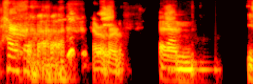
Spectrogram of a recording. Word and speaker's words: Hereford: like yoga retreats in Hartford at the farm, right? And you mentioned Bhakti as well. I'm sorry, I said Hartford, right? How do you say it? Okay, everyone does it. Hereford.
